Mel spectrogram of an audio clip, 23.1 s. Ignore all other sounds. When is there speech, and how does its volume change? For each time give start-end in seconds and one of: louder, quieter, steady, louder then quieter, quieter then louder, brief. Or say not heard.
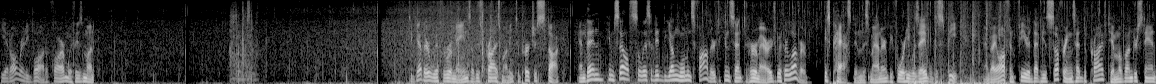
0.0-1.9 brief
8.2-23.0 steady.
